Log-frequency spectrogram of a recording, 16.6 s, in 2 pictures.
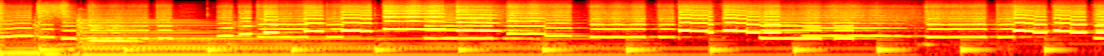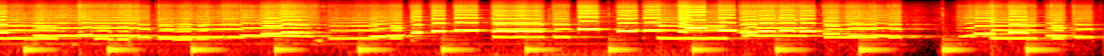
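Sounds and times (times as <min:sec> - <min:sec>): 
cumbia music: 0:00.0 - 0:16.3.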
